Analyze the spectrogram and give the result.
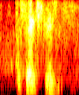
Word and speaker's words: Passaic: Passaic Street? – Passaic Street.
